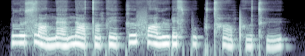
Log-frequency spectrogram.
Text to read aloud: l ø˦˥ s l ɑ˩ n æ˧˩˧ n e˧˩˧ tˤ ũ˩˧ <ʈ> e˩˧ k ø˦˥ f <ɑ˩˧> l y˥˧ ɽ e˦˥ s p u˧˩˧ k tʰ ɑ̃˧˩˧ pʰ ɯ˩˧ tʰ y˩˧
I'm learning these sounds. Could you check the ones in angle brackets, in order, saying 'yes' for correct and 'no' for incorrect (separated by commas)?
no, no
